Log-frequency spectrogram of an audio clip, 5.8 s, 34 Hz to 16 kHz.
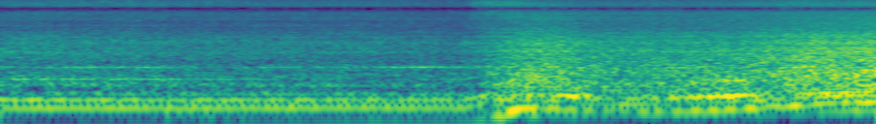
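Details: Warm 2000 Jeep Wrangler TJ Sahara, stock, automatic, 122k miles, just driven: even idle hum building cleanly into a smooth rev with no knocks, misses or rattles; healthy engine.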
